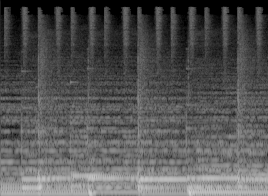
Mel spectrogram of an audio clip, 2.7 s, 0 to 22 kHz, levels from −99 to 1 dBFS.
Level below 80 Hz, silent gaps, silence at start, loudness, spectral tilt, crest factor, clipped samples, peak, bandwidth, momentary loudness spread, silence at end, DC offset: -36 dBFS; none; 0 s; -28 LUFS; -7.5 dB/octave; 14 dB; under 0.1%; -12 dBFS; 19 kHz; 2 LU; 0 s; under 0.1%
